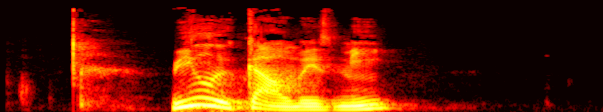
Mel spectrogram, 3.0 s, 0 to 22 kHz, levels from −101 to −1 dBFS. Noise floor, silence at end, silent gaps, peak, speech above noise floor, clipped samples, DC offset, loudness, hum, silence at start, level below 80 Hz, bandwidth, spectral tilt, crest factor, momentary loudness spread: -84 dBFS; 1.1 s; none; 0 dBFS; 72 dB; under 0.1%; under 0.1%; -14 LUFS; none; 0.85 s; -52 dBFS; 15.5 kHz; -7.5 dB/octave; 16 dB; 19 LU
